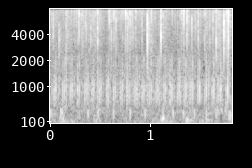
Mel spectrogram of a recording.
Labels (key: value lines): label: biophony, rattle
recorder: SoundTrap 500

label: biophony
recorder: SoundTrap 500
